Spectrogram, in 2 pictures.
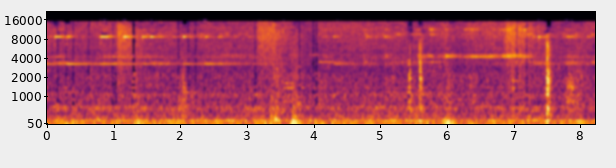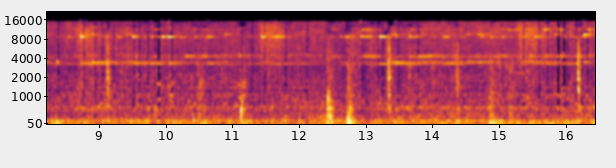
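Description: Low steady rumble of a slow-moving train car running behind the tender of steam locomotive No. 8630, a JNR Class 8620, with sharp clanks and knocks every few seconds.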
